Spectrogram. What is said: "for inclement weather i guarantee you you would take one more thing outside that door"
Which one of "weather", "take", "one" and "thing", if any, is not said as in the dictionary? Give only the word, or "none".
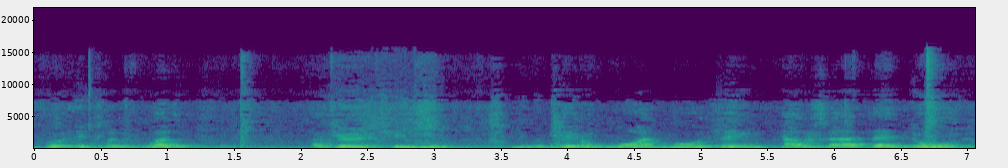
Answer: none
